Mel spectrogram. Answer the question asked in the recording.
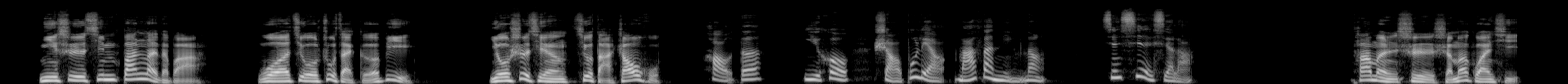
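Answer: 邻居

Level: 汉语水平考试(MHK)三级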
